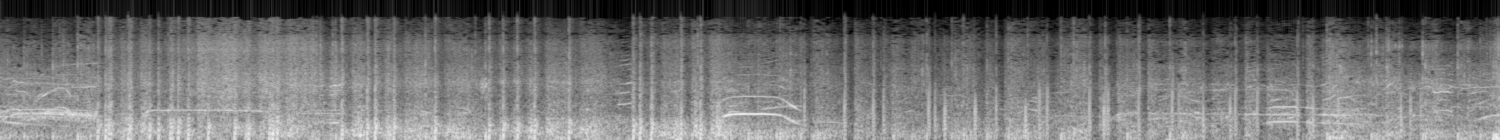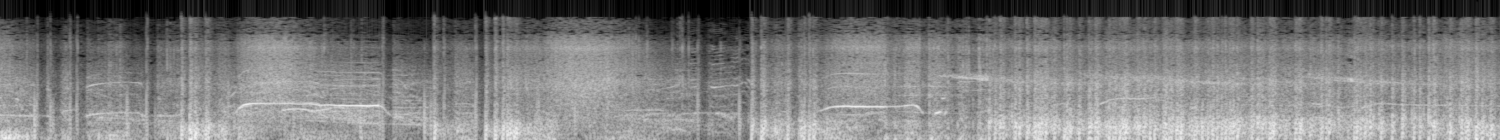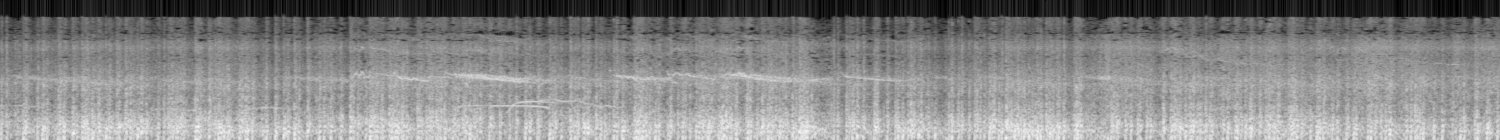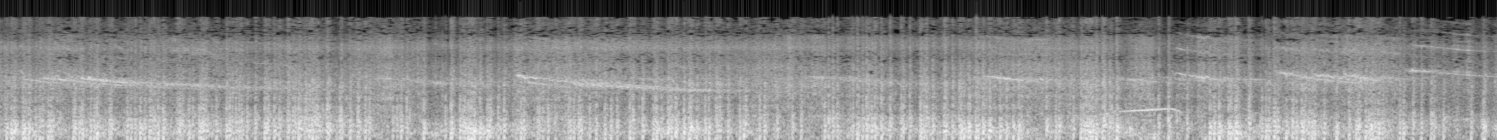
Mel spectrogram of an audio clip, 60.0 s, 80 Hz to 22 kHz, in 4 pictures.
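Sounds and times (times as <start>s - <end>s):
fireworks bangs and crackling: 0.0s - 59.9s
whistling shells: 23.2s - 25.1s, 32.6s - 39.6s, 45.2s - 48.0s, 49.1s - 52.2s, 54.8s - 59.9s.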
